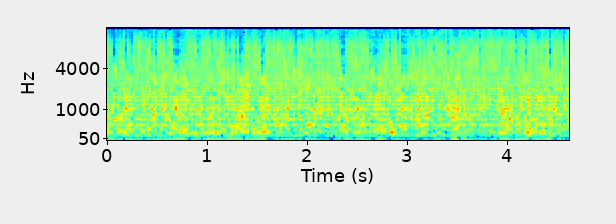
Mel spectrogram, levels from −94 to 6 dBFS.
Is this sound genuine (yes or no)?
no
